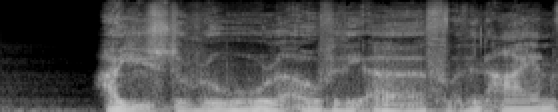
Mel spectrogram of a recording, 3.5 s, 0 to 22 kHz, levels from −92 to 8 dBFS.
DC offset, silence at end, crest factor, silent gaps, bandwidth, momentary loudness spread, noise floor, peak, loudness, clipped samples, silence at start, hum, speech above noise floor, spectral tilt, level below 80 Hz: under 0.1%; 0 s; 18 dB; none; over 20 kHz; 6 LU; -50 dBFS; -2 dBFS; -21 LUFS; under 0.1%; 0.1 s; none; 30 dB; -5 dB/octave; -36 dBFS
